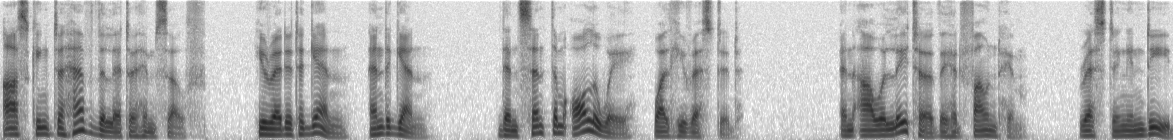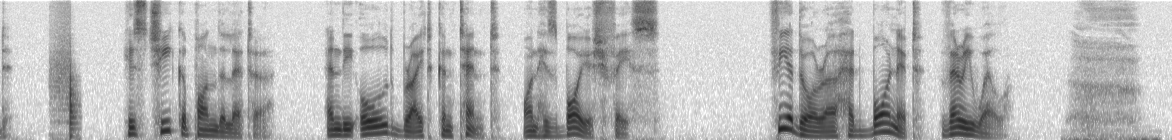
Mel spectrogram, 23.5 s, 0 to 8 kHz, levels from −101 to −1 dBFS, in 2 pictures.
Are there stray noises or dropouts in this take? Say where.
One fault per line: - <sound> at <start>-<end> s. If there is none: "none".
- thud at 12.2-12.6 s
- breath at 22.3-23.4 s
